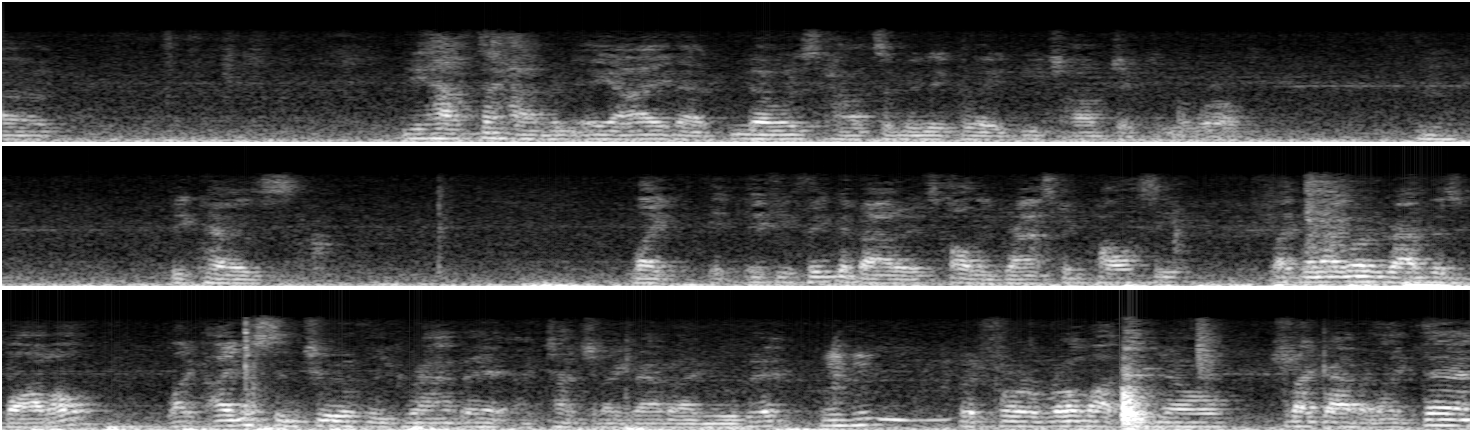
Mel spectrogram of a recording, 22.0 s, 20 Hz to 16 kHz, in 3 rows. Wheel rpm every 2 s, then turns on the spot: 0, 0, 0, 0, 0, 0, 0, 0, 0, 0, 0.
none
